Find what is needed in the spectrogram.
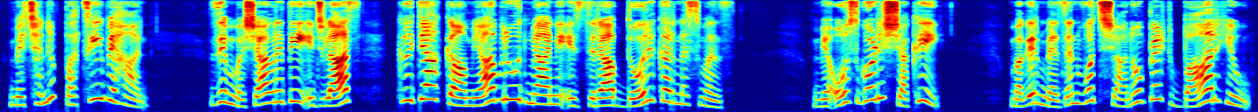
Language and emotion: Kashmiri, surprised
